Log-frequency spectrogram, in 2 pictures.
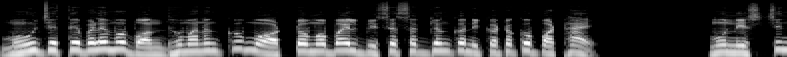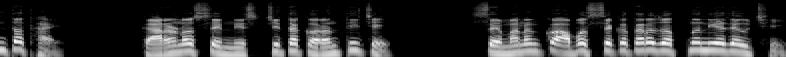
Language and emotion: Odia, happy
